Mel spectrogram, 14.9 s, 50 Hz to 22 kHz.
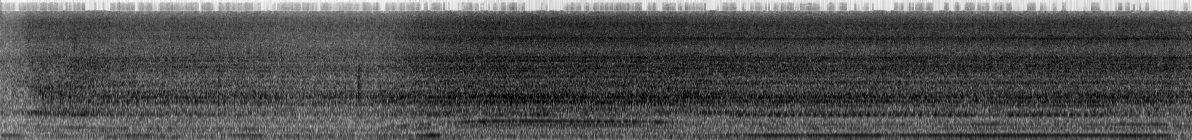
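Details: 2000 Ford Ranger 4.0 V6 at idle: steady regular knock about three to four beats per second, starting about 20 seconds after startup; began after a cheap oil change, P1309 code after camshaft synchronizer replacement, no misfires recorded. Cause unknown.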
